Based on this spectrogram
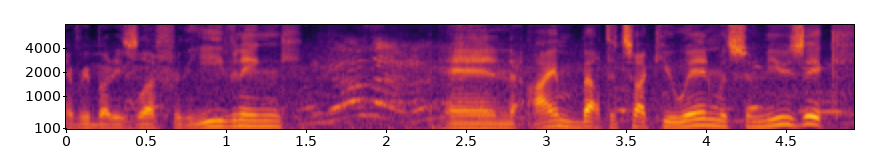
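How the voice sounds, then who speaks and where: A man's upbeat, enthusiastic voice with lively intonation over noticeable background noise. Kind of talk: radio DJ patter, live-on-location broadcast intros and outros.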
